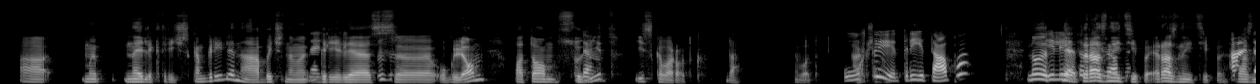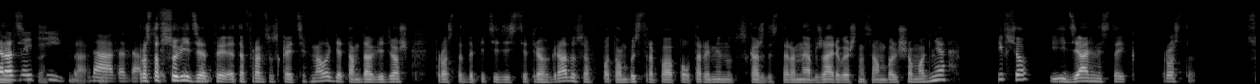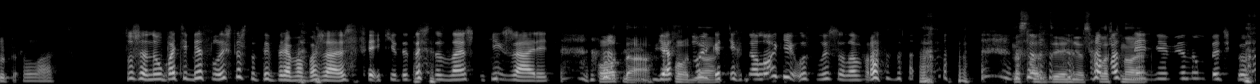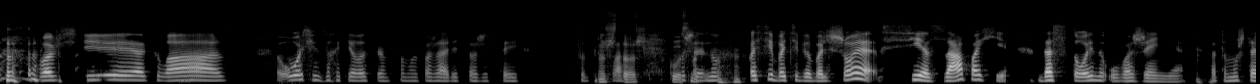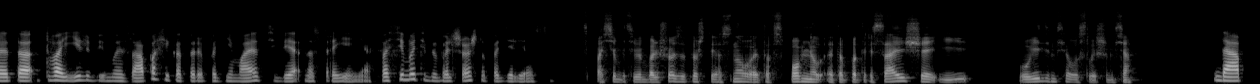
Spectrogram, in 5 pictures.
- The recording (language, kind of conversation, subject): Russian, podcast, Какой запах мгновенно поднимает тебе настроение?
- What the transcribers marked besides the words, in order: tapping; laugh; other background noise; laugh; chuckle; laughing while speaking: "просто"; laugh; laugh; laugh; chuckle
